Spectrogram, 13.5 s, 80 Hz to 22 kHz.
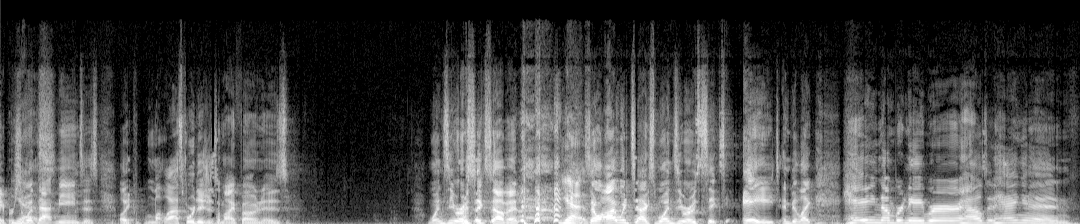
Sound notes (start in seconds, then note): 3.7 long pause; 6.4 laughing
